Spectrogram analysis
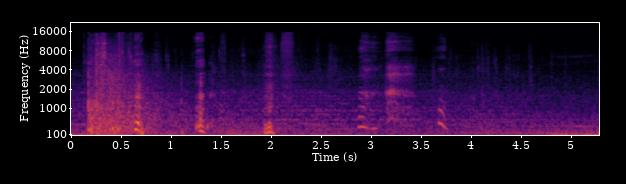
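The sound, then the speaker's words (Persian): A quick volley of sharp gunshots, four or five loud cracks at uneven intervals, with brief gasping vocal sounds mixed between the shots, fired at a person during a robbery. “بهش شلیک کردی؟”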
